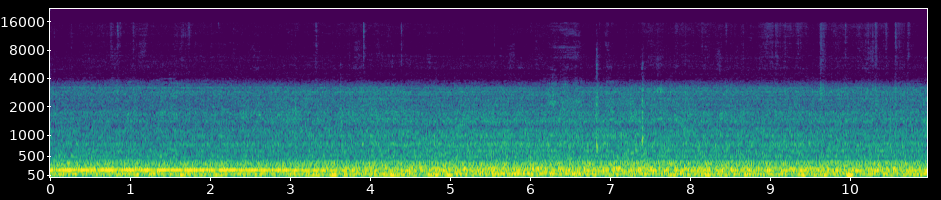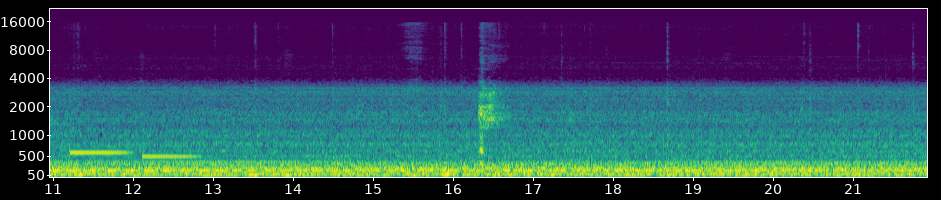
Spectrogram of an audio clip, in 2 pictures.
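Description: A jet engine hums and roars steadily close by.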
